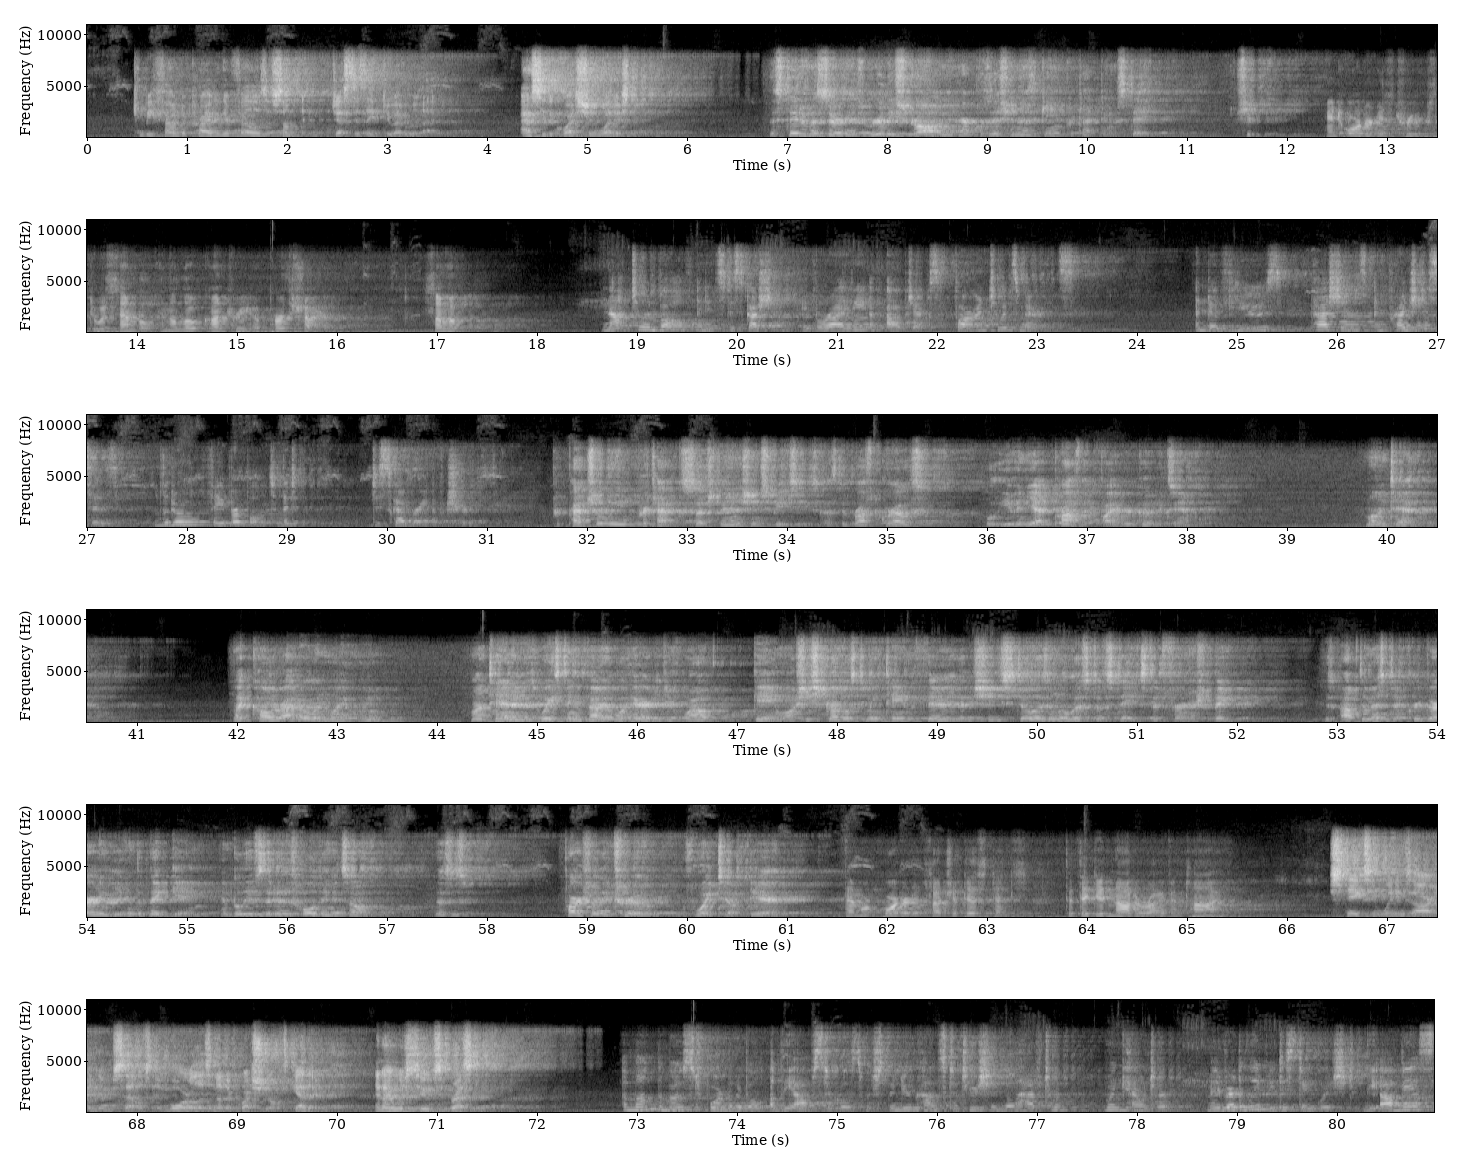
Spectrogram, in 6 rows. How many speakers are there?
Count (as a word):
four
